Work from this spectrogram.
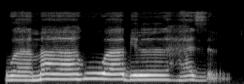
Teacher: membaca dua huruf sukun. Zai dan lamnya harus ditunaikan sifat-sifatnya. Zainya harus dialirkan, huruf lamnya dibayinahkan ya. · Nah, yang perlu diperhatikan apa ketika membaca dua sukun ini, kita tidak boleh menambahkan vokal E di antara kedua sukun tersebut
